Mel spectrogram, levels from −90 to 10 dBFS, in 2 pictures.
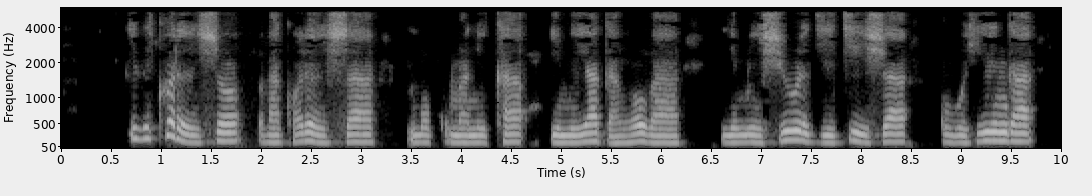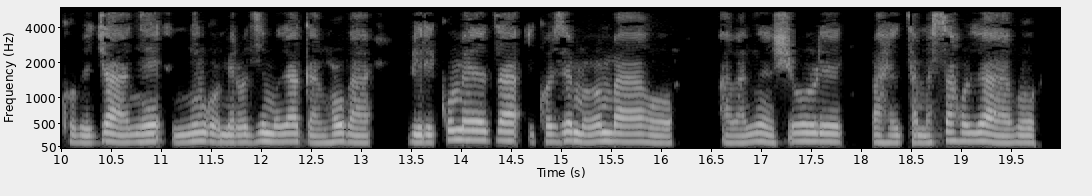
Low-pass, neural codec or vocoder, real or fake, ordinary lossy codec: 5.4 kHz; codec, 16 kHz in and 24 kHz out, 1 kbps, XY-Tokenizer; fake; MP3, 32 kbps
